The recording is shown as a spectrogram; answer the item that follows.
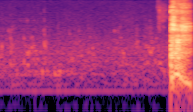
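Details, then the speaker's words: Middle-aged woman's dry cough: a single sudden, harsh, dry cough burst with no wet or rattling quality after a quiet stretch, amid days of persistent dry coughing now improving. "그래서 제가 유튜브를 올려야 되나 했는데 자꾸 이런 소리 내야 되고 기침해야 되고 이러니까 너무 심해가지고 못 올렸는데, 오늘은 좀 덜하다고 생각했는데도 그저 하게 되네요."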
